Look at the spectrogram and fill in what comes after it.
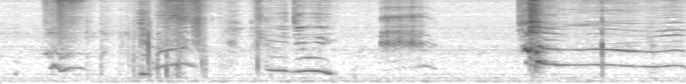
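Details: Kitten making cute little noises: several short high mewing cries, some rising then falling, with a soft sustained whine near the end; faint background hiss.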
